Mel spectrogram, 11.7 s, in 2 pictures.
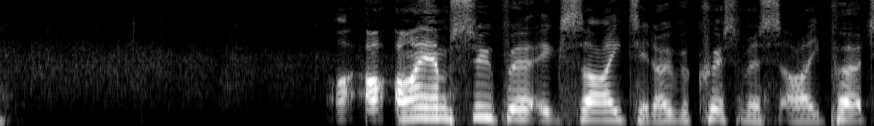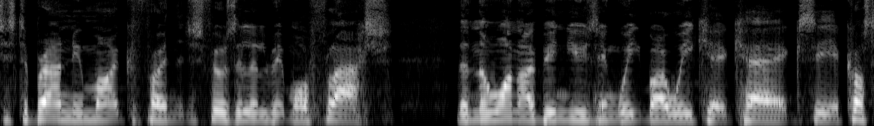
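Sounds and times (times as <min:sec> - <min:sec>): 
crowd clapping: 0:00.0 - 0:03.0
speech: 0:02.2 - 0:11.6.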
